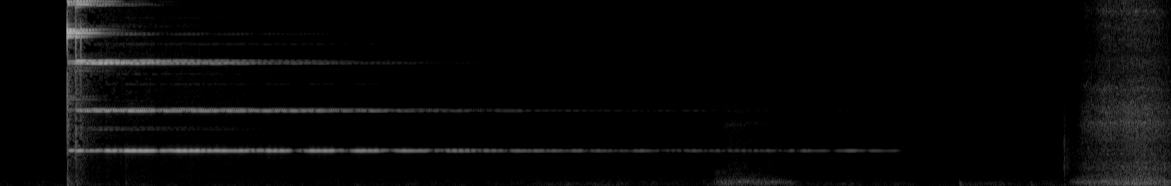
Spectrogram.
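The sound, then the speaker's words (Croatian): A small bell is struck once during a relaxation breathing exercise, giving a bright, high ding with a long ring that fades slowly. A brief soft noise follows near the end. “zvonce.”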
